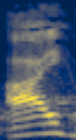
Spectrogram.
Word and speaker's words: Ai: And they take Ai, or I, really, as it's pronounced in Hebrew, and all those places.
